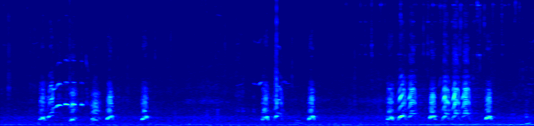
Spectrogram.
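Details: Coyotes near a probable den, two of a pack of five or six, yipping and howling to draw intruders away, recorded on a handheld camera. Rapid, sharp yelping notes arrive in clusters, some with quavering upper tones, separated by short pauses, over a low hum.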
